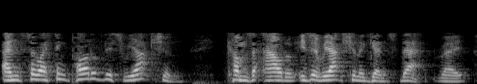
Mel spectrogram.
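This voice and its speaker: Man, interviewer, high-pitched voice, analytical conversational delivery, thin phone-line recording. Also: animated, moderate pace, breathy edge.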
